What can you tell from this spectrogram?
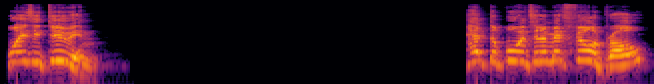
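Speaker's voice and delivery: high, loud exasperated yelling; angry shout. Real, not acted. Gamer shouting at his defender to head it forward, angry shout. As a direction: yell the instruction in frustration.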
